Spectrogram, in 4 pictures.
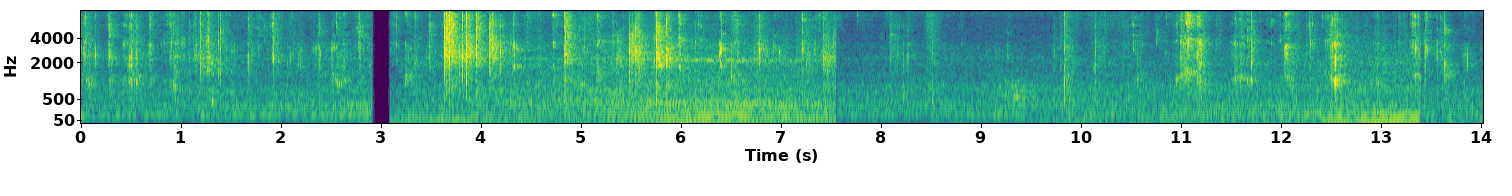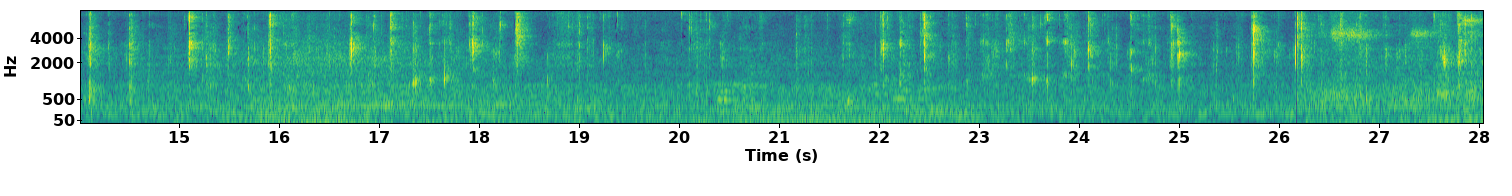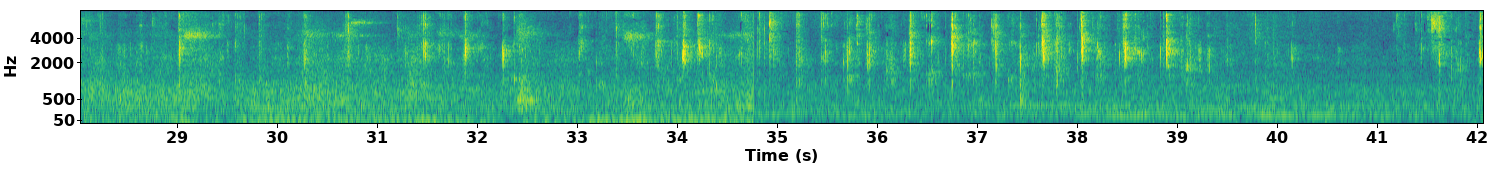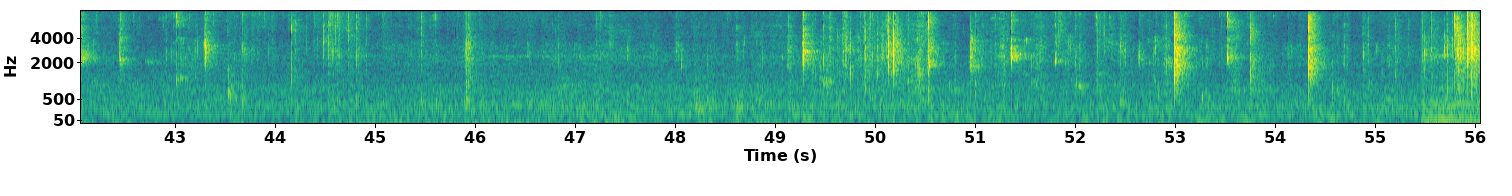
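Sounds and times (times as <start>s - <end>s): biting and chewing crunches: 0.0s - 8.9s, 9.7s - 56.0s
low rumble: 8.7s - 34.8s, 55.3s - 56.0s.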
